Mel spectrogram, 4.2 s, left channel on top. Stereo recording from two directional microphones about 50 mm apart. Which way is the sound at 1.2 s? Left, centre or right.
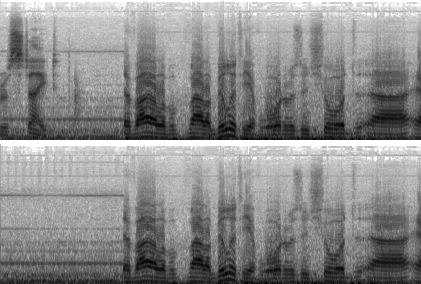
Right.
